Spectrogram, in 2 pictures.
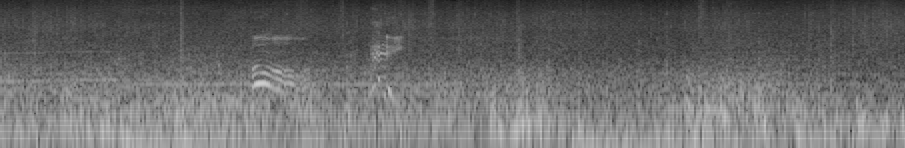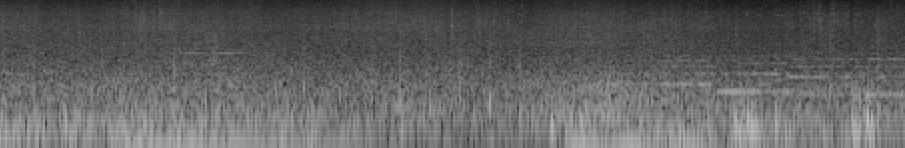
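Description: Footsteps run over earth and grass.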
